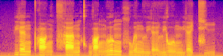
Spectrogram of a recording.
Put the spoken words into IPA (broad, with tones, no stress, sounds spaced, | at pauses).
p j ɛ˥˨ n pʰ ɑ̰˨˩ ŋ t͡sʰ a˨˦ n kʰ w ɑ̰˨˩ ŋ l ʊ˥˨ ŋ s w ə˥˨ n l j ɛ̰˨˩ l j o˥˨ ʊ̯ m j ɛ˦ t͡ɕ i˨˦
